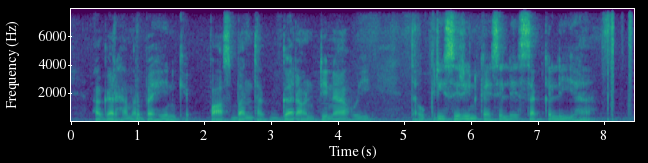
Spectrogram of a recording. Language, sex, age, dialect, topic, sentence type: Magahi, male, 18-24, Western, agriculture, statement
